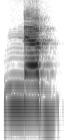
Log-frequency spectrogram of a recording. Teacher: Nab, for fatha panjas attached with ba. Ba will get sifa of shitta. The sound will cut off abruptly.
